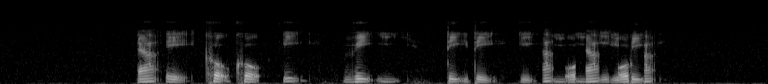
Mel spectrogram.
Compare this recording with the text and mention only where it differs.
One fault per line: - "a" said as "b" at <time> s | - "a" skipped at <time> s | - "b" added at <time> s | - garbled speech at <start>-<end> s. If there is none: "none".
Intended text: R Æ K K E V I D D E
- garbled speech at 5.4-6.6 s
